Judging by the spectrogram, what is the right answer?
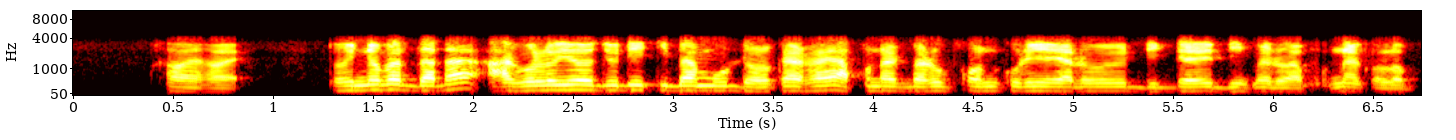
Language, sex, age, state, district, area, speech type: Assamese, male, 45-60, Assam, Kamrup Metropolitan, urban, conversation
